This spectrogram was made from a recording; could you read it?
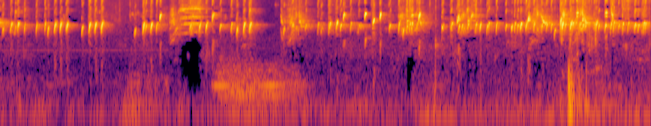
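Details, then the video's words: A European goldfinch sings for young birds to learn from: a dense, bubbling twitter that pauses briefly and then resumes with bright, rapid notes; a low murmur appears midway. "Teaching Singing Lessons Through Goldfinch Motives"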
